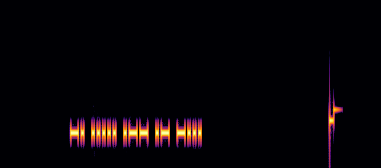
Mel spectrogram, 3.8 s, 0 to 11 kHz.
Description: Morse code, heard as a keyed tone, about 42 wpm, 700 Hz. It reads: N5WAB
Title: USA Call Signs - 3x Character Spacing - 45wpm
